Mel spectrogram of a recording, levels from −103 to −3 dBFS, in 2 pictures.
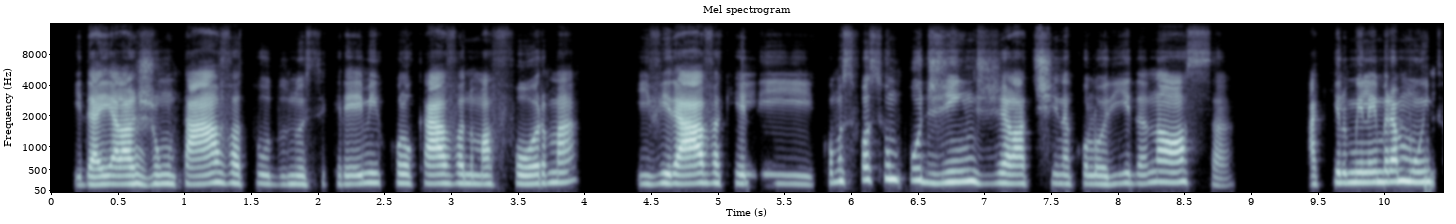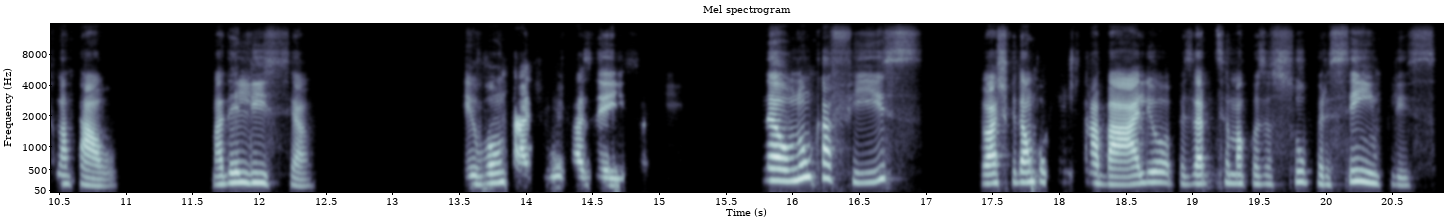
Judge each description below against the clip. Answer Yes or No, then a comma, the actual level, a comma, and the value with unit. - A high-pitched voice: Yes, high, 195 Hz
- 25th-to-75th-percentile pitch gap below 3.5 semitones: Yes, average, 3.1 semitones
